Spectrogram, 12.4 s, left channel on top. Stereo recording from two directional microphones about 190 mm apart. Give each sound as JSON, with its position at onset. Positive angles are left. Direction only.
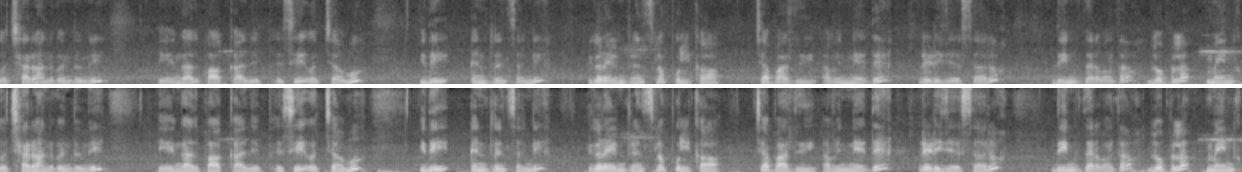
{"t": 0.0, "sound": "speech", "side_deg": -15}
